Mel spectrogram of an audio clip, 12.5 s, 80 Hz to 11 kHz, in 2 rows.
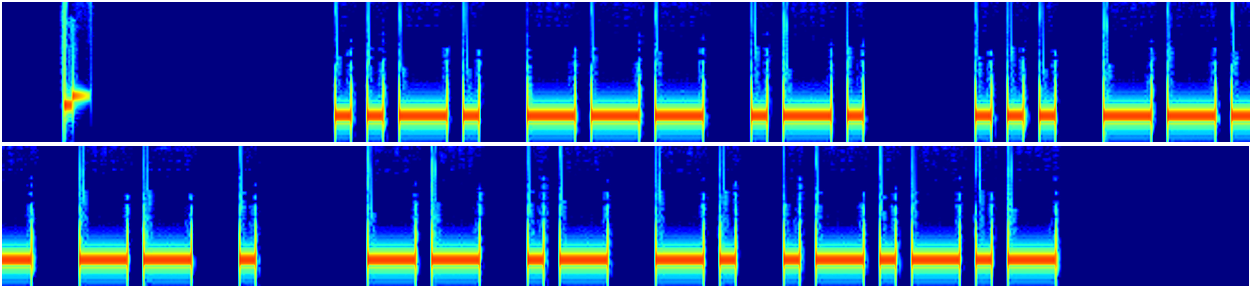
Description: Morse code, heard as a keyed tone, about 15 wpm, 700 Hz. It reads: FOR SOME MAN.
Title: Sentences from Top 200 Words 15wpm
